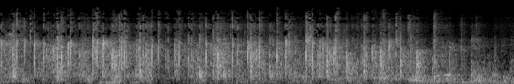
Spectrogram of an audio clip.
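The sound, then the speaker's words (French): An audience claps for Jesus in a dense, steady burst of applause lasting several seconds, many hands blending into a continuous crackle, with some voices mixed in underneath. “Est-ce que quelqu'un peut donner une main d'acclamation à Jésus?”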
